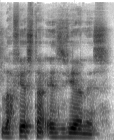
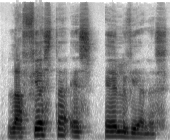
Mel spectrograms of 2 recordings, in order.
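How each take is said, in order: First: Said in the usual way. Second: «la fiesta es el viernes» said slowly and clearly, with «el» included; slow correct model. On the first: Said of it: "Don't say just". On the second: Shown as a demonstration. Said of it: "Don't say just la fiesta es viernes".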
